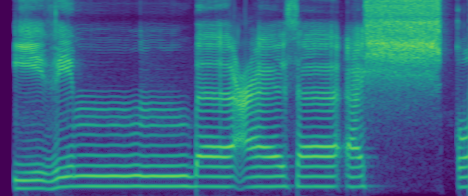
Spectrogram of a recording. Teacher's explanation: Qaf itu tebal, vokal seperti O-nya itu keluar, bukan karena monyong, tapi karena tebal pangkal lidah terangkat. Ya, oke. Ya, mulutnya gak boleh muncung, gak boleh mencucu, gak boleh manyun, gak boleh maju.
